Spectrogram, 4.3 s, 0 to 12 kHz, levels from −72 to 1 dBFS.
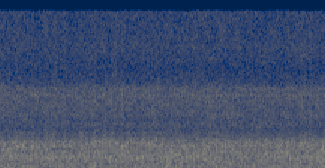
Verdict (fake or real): fake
